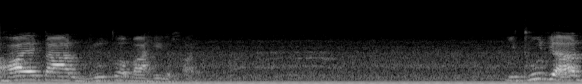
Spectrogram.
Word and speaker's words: Aethusa: ইথুজা বানানটা বলে দিই, AETHUSA, ইথুজা।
